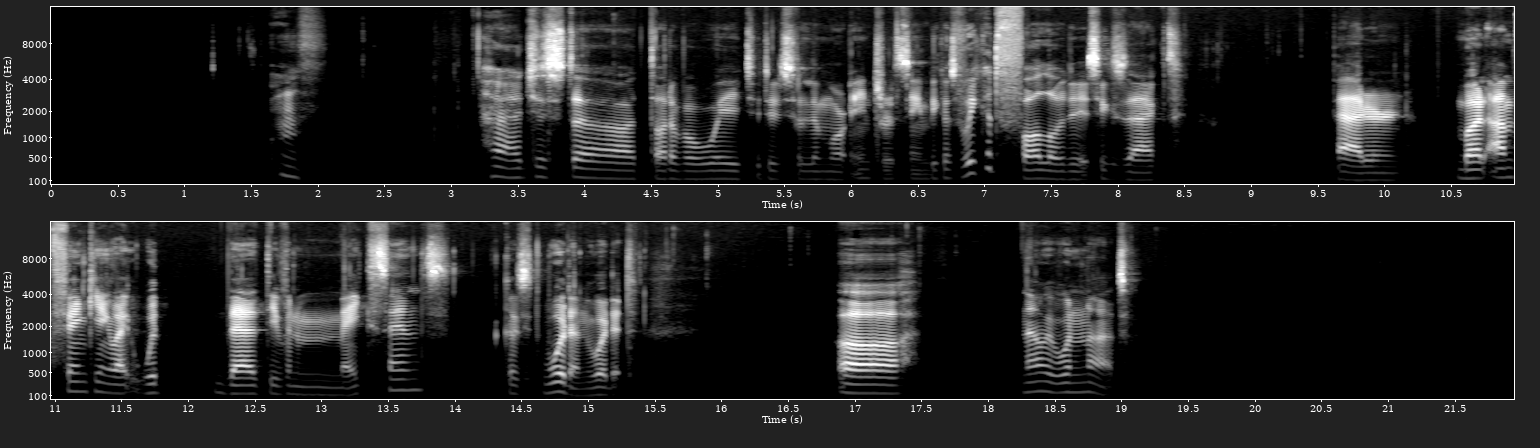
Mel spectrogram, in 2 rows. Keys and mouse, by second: 4.1-5.2 middle drag, 15.6 middle drag, 16.4 middle click, 17.4 middle click, 19.2-21.9 middle drag.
